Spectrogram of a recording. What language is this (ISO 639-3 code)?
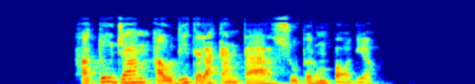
ina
